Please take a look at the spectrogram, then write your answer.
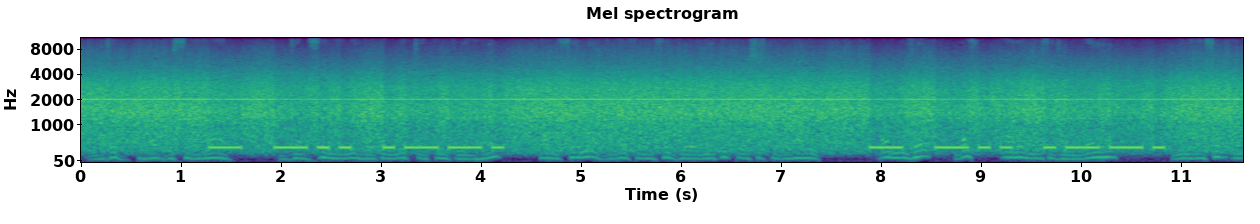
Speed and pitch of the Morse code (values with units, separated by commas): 11 wpm, 400 Hz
